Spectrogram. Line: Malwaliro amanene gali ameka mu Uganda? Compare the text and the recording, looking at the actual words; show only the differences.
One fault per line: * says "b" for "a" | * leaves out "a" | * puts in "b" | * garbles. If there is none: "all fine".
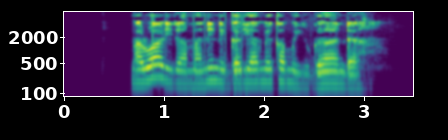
all fine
